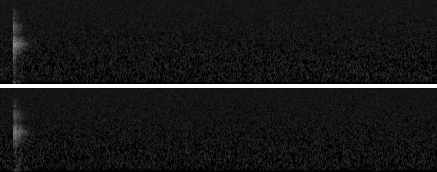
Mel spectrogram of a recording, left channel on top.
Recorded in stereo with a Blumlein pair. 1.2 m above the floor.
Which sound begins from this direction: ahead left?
A finger snap, at 0.1 s.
